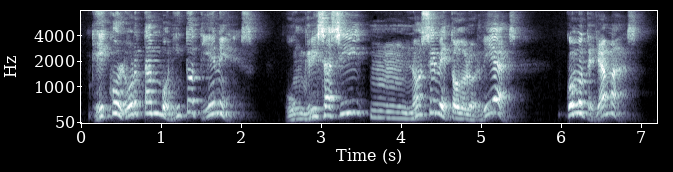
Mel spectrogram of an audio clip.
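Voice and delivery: high, loud, friendly mouse voice; admiring mouse. A narrator's reading. Another mouse admires Grisela's grey and asks her name, admiring. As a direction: pipe up with delighted interest.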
